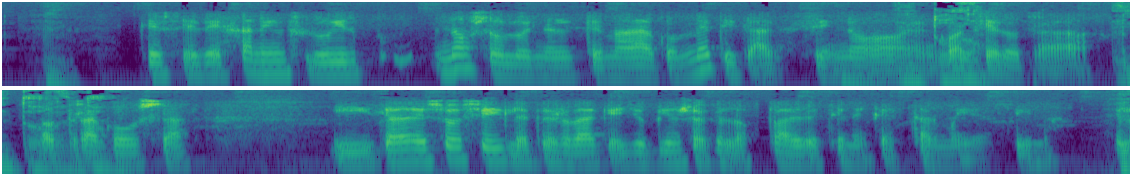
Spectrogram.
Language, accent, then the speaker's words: Spanish; Almería, Andalusia, Spain; En Almería.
